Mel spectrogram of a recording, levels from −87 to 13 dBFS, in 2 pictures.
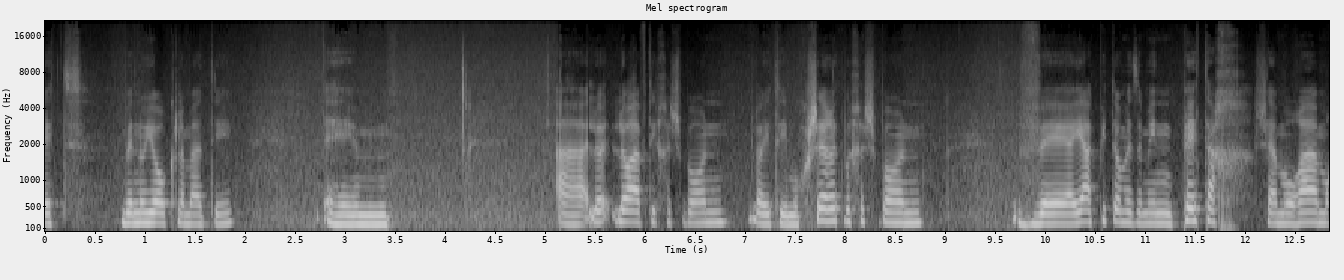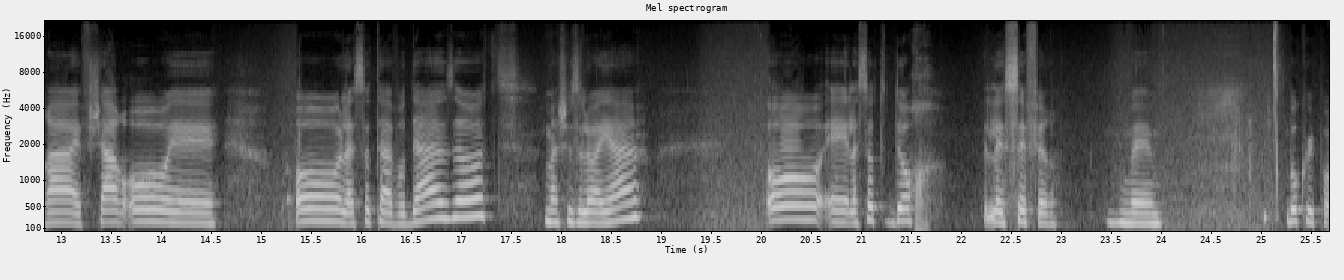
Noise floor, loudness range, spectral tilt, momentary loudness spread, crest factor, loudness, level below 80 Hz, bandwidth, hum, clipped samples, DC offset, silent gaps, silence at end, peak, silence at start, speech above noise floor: -40 dBFS; 3 LU; -5.5 dB/octave; 21 LU; 14 dB; -14 LUFS; -58 dBFS; over 20 kHz; none; under 0.1%; under 0.1%; none; 0 s; 0 dBFS; 0 s; 27 dB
